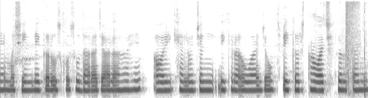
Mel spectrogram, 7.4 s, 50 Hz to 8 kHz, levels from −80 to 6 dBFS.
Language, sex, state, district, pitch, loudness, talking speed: Hindi, female, Bihar, Saran, 215 Hz, -30 LUFS, 145 wpm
